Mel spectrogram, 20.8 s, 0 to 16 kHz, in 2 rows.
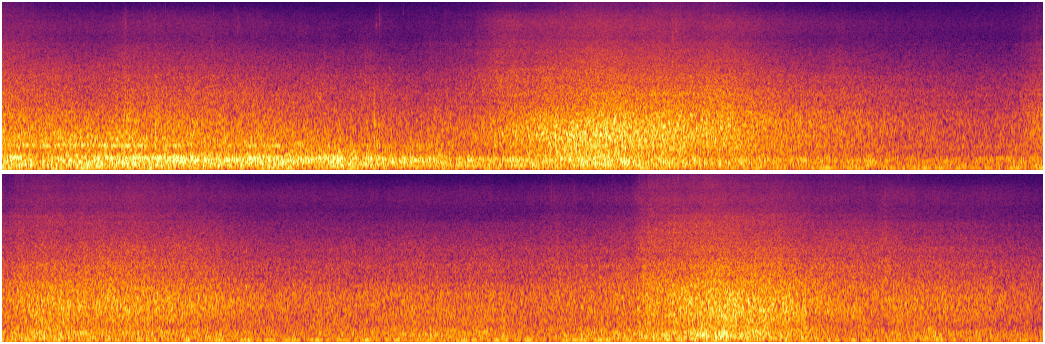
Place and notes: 枋山鄉中山路三段, Fangshan Township - Late night seaside
Late night seaside, traffic sound, Sound of the waves
Zoom H2n MS+XY
Fangshan Township, Pingtung County, Taiwan, 28 March 2018, ~04:00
